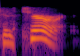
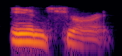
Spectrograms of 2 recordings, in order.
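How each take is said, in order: First: It is said the standard, non-regional way. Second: It is said the regional Alabama way. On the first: This is the form the mother preferred. The speaker calls it right. "and it's insurance" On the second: This is how people in Alabama say it. The speaker calls it wrong. "people said uh, insurance"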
